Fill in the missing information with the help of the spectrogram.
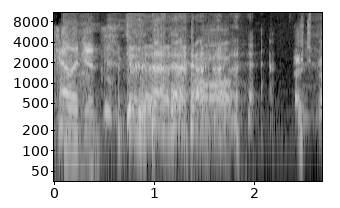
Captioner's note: more laughter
